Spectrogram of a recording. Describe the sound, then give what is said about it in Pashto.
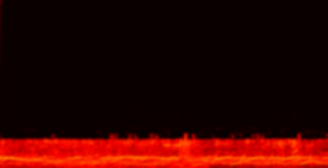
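Several ambulance sirens wail over one another after a powerful bomb blast at a crowded park's parking area in Lahore. Their overlapping tones sweep up and down continuously over dense, steady background noise. “دا د هغو امبولانسونو غږ دی چې په لاهور کې له قوي چاودنې وروسته د پیښې له ځایه مړي او ټپیان انتقالول.”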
